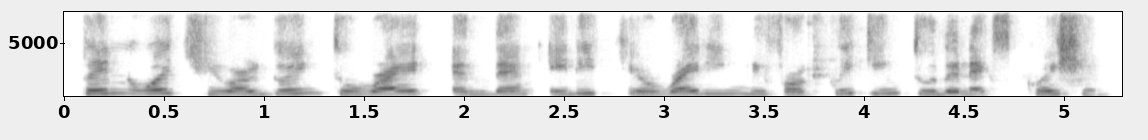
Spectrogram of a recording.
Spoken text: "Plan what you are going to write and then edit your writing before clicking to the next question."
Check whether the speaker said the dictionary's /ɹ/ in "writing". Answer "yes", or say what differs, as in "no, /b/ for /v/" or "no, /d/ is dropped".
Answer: yes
